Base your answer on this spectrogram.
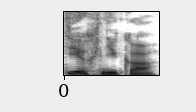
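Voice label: "техника", Komi, female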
